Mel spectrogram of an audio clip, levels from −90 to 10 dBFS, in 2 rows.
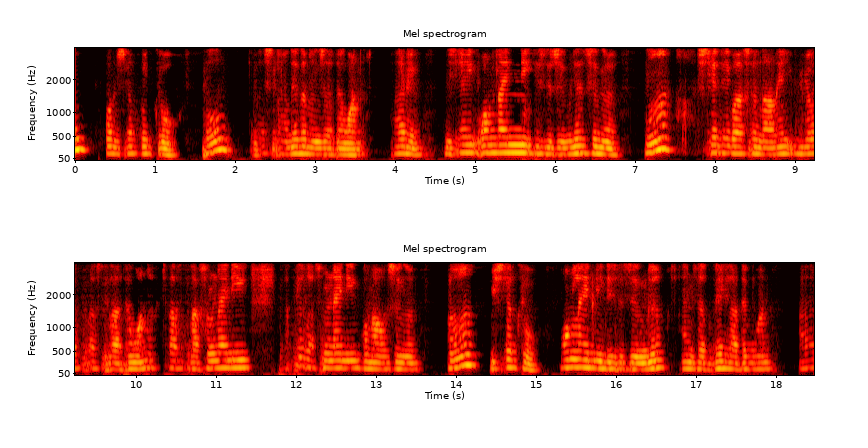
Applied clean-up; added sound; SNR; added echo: neural mask model DeepFilterNet 3.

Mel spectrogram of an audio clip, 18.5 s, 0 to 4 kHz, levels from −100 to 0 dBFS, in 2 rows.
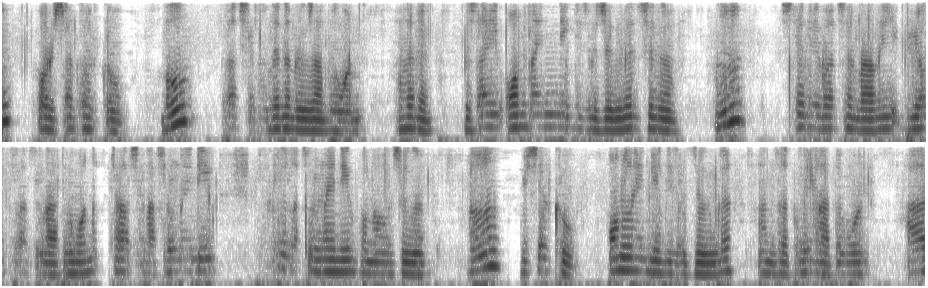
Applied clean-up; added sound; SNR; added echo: neural separator model SepFormer WHAMR!.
